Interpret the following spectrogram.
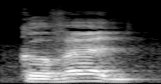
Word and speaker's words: govern: À chaque fois, l'accent est placé sur la première syllabe.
